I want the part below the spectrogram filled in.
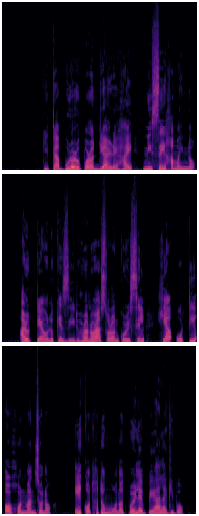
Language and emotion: Assamese, disgusted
